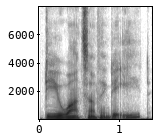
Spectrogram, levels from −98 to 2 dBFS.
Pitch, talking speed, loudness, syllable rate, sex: 95 Hz, 255 wpm, -16 LUFS, 6.1 syllables/s, male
